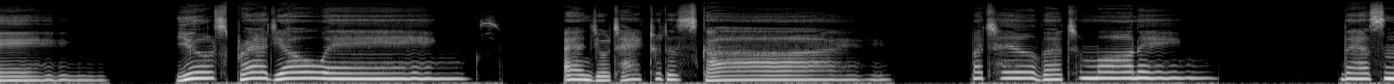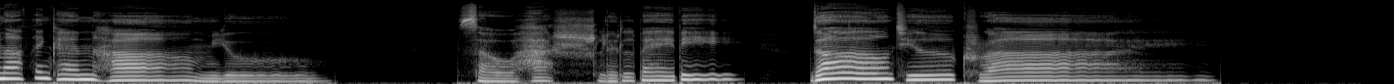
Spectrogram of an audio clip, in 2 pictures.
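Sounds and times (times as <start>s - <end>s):
melancholic singing: 0.0s - 1.1s, 1.8s - 5.0s, 5.6s - 9.0s, 9.7s - 12.2s, 13.4s - 17.3s, 18.5s - 21.4s, 22.1s - 26.2s.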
